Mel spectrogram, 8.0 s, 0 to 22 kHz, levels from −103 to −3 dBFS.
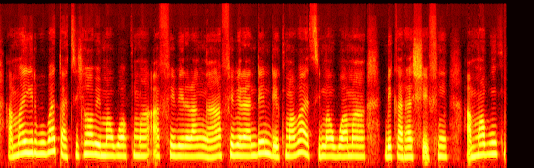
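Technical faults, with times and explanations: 7.58 s to end, cut-off end: the speech halts mid-sound and the last 0.44 s is digital silence, because the final buffers were never written out. The waveform drops straight to a flat line with no decay, and the spectrogram ends in a sharp vertical edge.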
